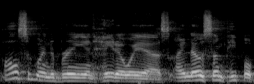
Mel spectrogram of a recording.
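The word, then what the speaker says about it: HATEOAS: in years past I can assure you that hate OAS is the proper pronunciation of that if you don't want to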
